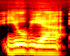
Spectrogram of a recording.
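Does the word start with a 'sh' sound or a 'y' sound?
y. The first sound is a 'y' sound. "which is lluvia in Spanish"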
